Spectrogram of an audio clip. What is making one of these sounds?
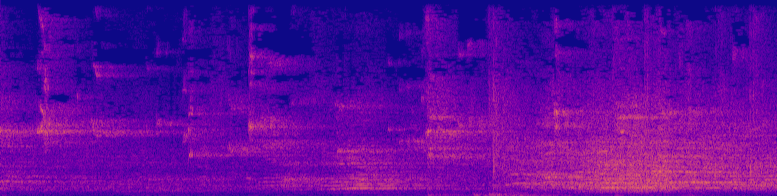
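A volleyball is struck with a hard slap.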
